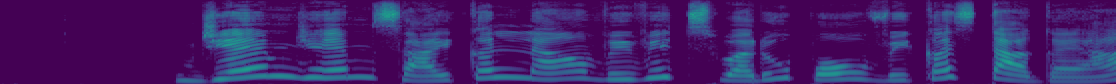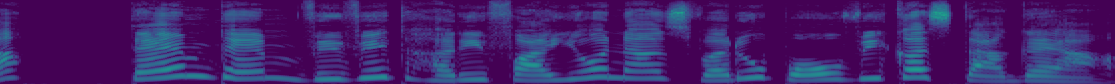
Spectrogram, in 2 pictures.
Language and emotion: Gujarati, neutral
